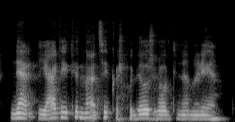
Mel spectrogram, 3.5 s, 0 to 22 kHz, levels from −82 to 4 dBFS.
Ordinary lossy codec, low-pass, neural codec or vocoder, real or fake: Opus, 64 kbps; 10.8 kHz; codec, 44.1 kHz, 2.6 kbps, DAC; fake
